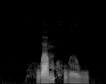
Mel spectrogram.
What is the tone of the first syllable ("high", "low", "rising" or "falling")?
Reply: rising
